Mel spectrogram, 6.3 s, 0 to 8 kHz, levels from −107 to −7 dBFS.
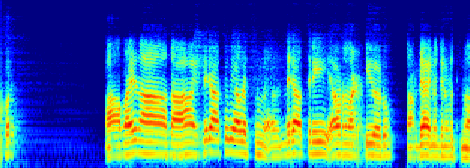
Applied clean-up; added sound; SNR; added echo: neural mask model DeepFilterNet 3.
